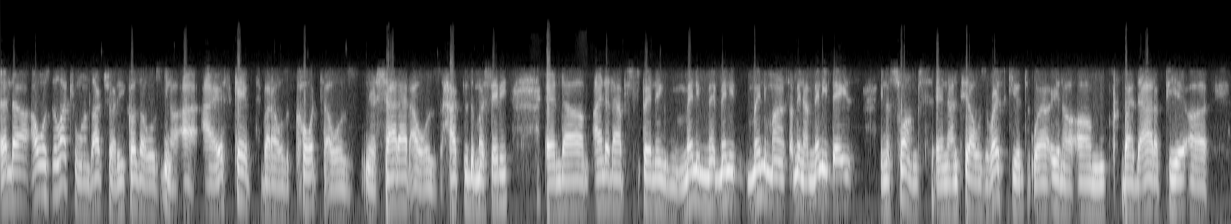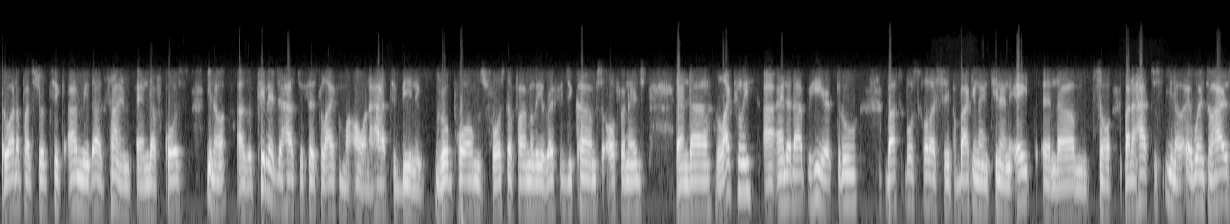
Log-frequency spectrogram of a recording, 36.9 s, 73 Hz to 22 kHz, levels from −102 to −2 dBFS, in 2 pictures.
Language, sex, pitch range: English, male, 110-130 Hz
